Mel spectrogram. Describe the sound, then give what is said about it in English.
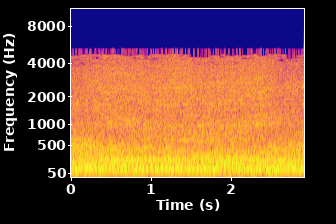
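Steady engine roar from a NASCAR race car running in a motor test outside its garage: a constant, heavy low drone with a broad rumble, holding at one level with no breaks or revving. “I'm outside the DeWalt pit, the DeWalt garage, and the DeWalt guy's car's motor”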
